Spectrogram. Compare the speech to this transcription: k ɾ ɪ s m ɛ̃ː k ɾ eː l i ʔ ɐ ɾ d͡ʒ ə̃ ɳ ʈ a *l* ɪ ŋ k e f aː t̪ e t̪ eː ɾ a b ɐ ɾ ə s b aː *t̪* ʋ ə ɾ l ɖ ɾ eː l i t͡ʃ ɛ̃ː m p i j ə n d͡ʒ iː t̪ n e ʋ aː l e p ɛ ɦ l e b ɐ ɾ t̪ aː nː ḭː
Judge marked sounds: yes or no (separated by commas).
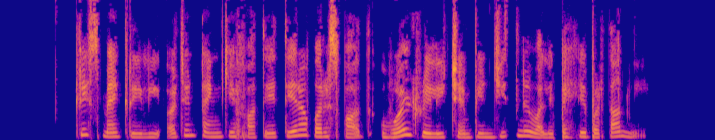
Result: no, no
